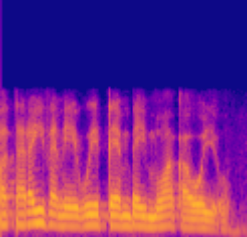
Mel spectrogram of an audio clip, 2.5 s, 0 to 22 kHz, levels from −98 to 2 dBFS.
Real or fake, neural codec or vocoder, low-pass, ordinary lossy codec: fake; codec, 16 kHz, 1.1 kbps, Voila-Tokenizer; 5.4 kHz; none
